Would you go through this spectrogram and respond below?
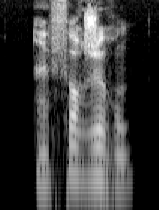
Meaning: blacksmith
- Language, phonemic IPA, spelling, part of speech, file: French, /fɔʁ.ʒə.ʁɔ̃/, forgeron, noun, Fr-forgeron.ogg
